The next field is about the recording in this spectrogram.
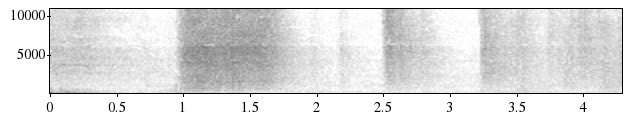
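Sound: nose blowing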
